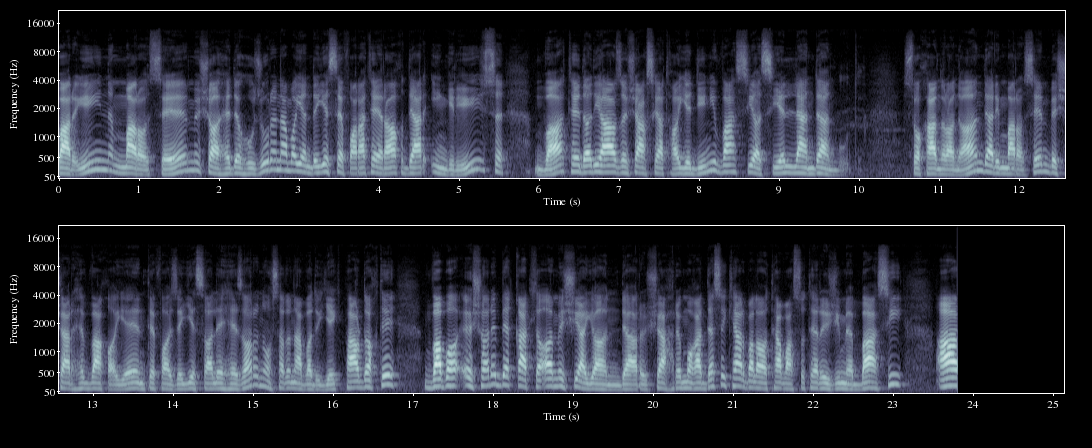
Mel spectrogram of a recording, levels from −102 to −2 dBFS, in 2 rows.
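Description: At 23.8 s the audio has a cut-off end. The sound stops abruptly mid-event, with no decay. The final buffers were never written or played out. Digital silence follows and runs to the end, about 1.35 s later.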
